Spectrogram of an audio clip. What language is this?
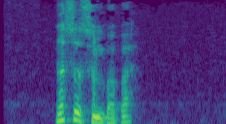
Turkish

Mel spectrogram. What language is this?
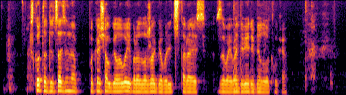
Russian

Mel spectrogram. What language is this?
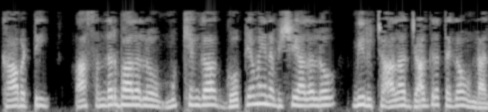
Telugu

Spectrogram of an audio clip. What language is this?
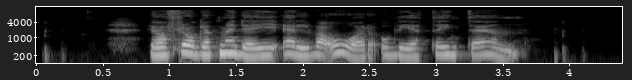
Swedish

